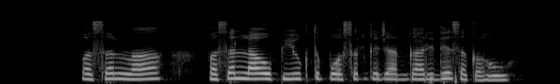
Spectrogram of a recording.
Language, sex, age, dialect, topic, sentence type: Magahi, female, 18-24, Central/Standard, agriculture, question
